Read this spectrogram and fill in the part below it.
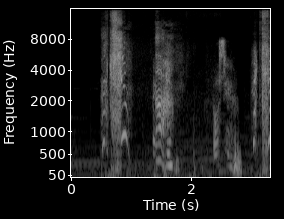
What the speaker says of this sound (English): I didn't actually expect you to sneeze like a cat.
